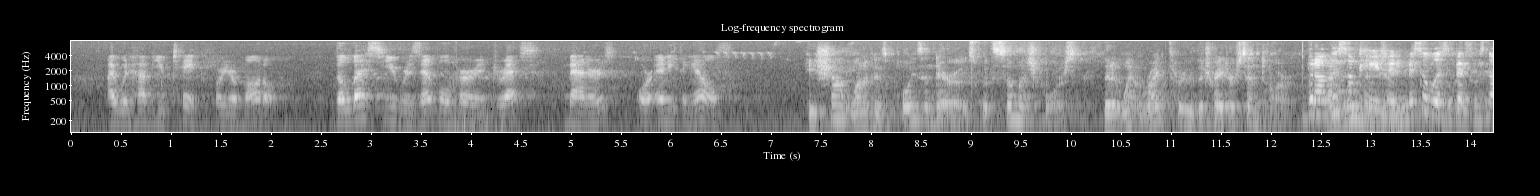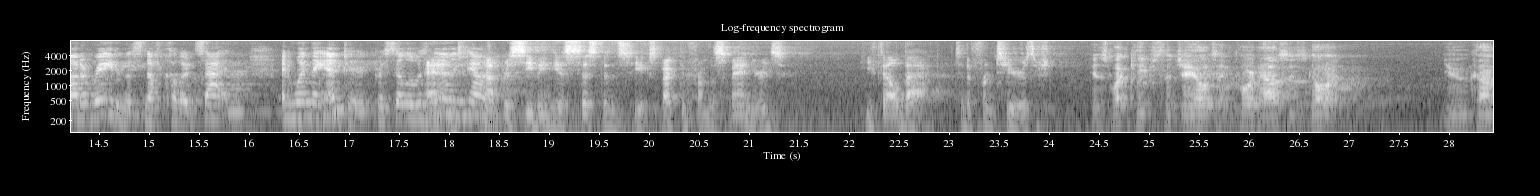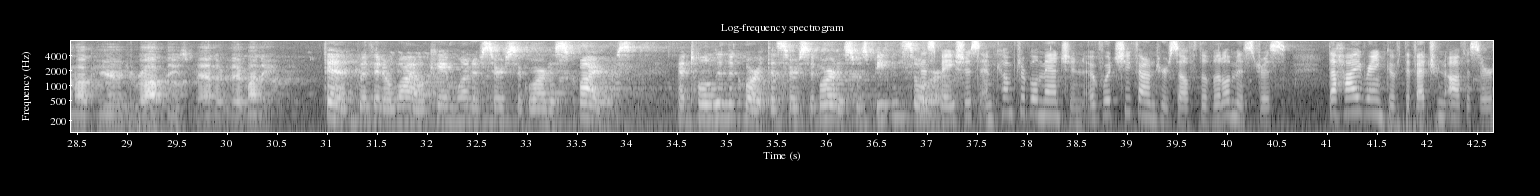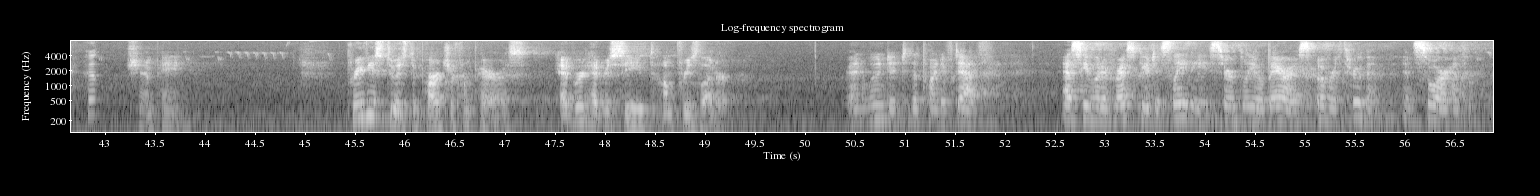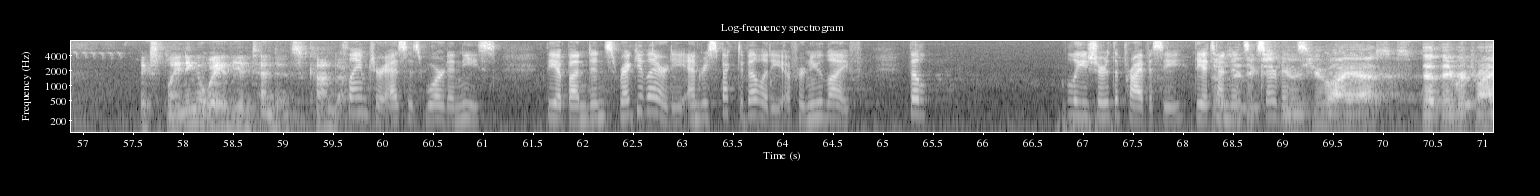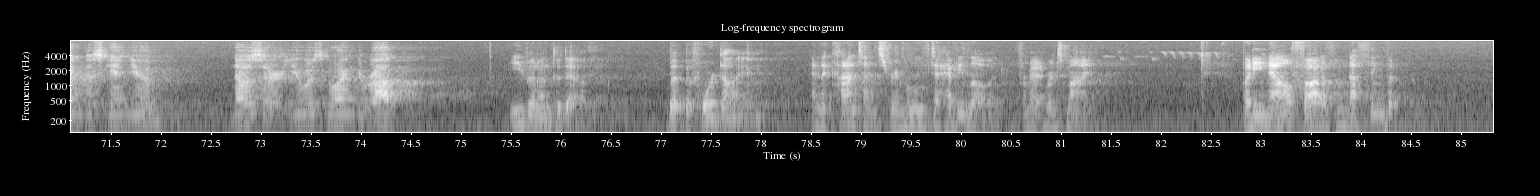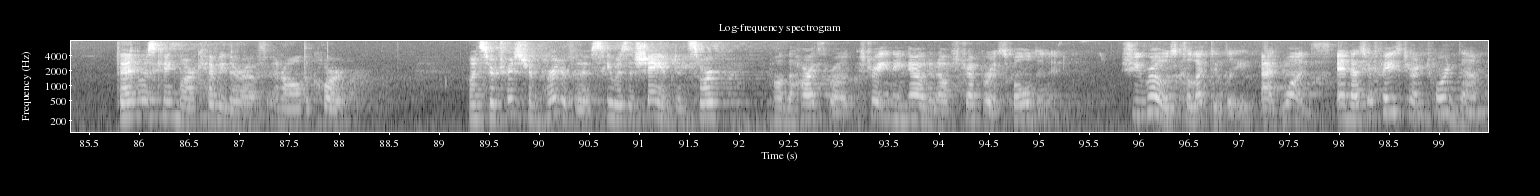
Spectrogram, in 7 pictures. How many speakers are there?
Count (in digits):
7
